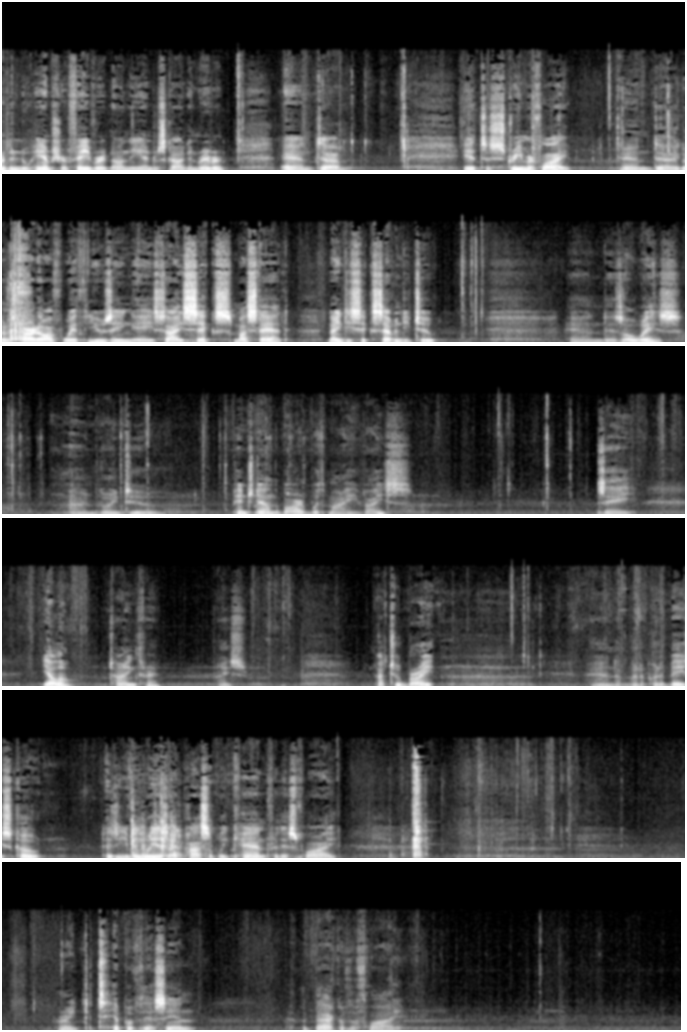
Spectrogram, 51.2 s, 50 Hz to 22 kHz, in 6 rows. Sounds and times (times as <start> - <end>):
Speech: 0.0 - 2.9, 3.5 - 4.4, 5.8 - 14.0, 15.6 - 17.1, 17.9 - 19.2, 20.0 - 22.2, 24.5 - 25.0, 26.1 - 27.6, 28.3 - 28.8, 30.3 - 31.1, 33.0 - 34.7, 35.4 - 38.4, 43.4 - 45.2, 46.3 - 47.8.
